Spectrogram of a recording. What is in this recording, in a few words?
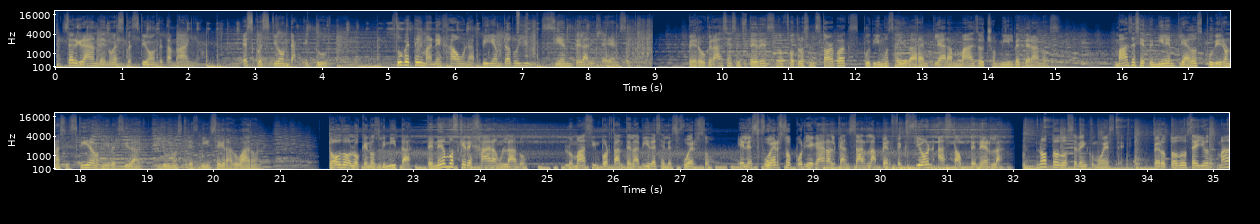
Main Spanish, Spanish (Latin and Castillian); Commercial Voiceover, TV and Radio, Narration, Corporate, Medical Narration, International Voiceover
